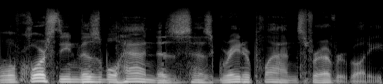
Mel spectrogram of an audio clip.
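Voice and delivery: eerie, unsettling, low creepy delivery. Called on as Mr. Don Callis and told to go ahead, answer in a creepy Don Callis impression. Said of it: "That's really creeping me out".

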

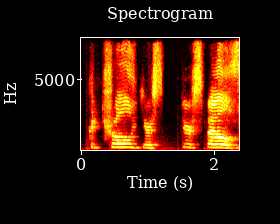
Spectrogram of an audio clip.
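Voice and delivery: whimpered, pleading voice. In a tabletop game scene, a character whimpers out an order, whimpering. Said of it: "I'm going to kind of whimper out".

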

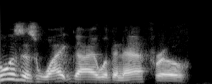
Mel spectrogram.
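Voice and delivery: ordinary talk

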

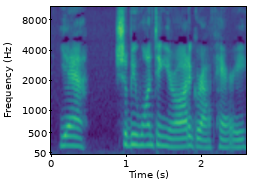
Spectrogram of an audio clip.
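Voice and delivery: ordinary talk

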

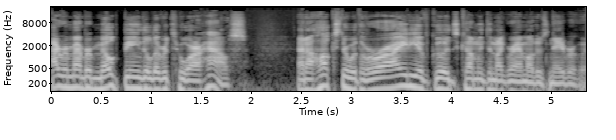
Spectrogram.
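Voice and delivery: ordinary talk

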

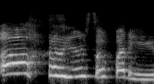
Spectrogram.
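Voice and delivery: very high, drawn-out, acted joking chuckle. Retelling her reply to a man's joke about buying an island, retelling her own chuckle. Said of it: "And I chuckled".

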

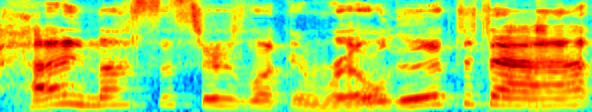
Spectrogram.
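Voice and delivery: very high, slow put-on Alabama accent, words swallowed. Showing how Alabama people talk: swallowing words, mock Alabama accent. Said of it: "They swallowed their words a little bit".

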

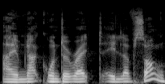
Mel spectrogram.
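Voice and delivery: put-on French Canadian accent. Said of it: "She's French Canadian".

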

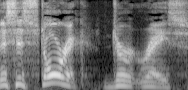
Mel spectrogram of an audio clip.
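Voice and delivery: openly sarcastic, air-quote tone. Show host venting at NASCAR over the Bristol dirt race: sarcastic. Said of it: "I'm being sarcastic".

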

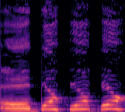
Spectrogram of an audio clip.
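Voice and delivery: shrill, booming, squealed gibberish at full blast. Joking about what a Swedish accent sounds like, act out the cook in a Swedish Chef voice. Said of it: "It's like the Swedish chef".

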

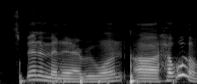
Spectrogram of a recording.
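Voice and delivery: voice breaking and cracking. Returning to podcasting after a long break, the speaker greets everyone, voice cracking. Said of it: "I just voice cracked".

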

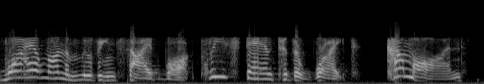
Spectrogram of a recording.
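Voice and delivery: angry, fed-up, high and swooping pitch. Asked to redo the moving sidewalk announcement as if angry, really mad. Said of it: "but as if you were really mad about it".

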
